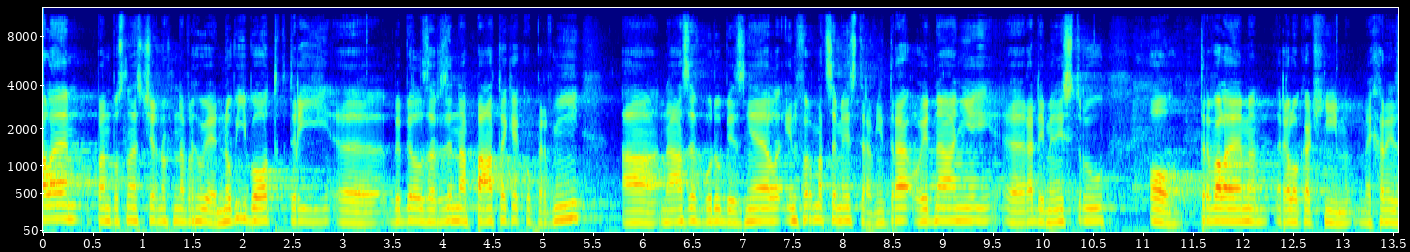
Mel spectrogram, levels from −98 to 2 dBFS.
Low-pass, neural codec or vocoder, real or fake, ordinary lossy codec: 10.8 kHz; none; real; MP3, 96 kbps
